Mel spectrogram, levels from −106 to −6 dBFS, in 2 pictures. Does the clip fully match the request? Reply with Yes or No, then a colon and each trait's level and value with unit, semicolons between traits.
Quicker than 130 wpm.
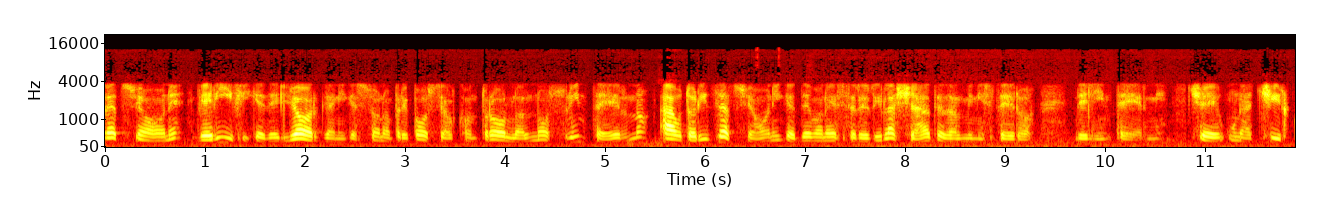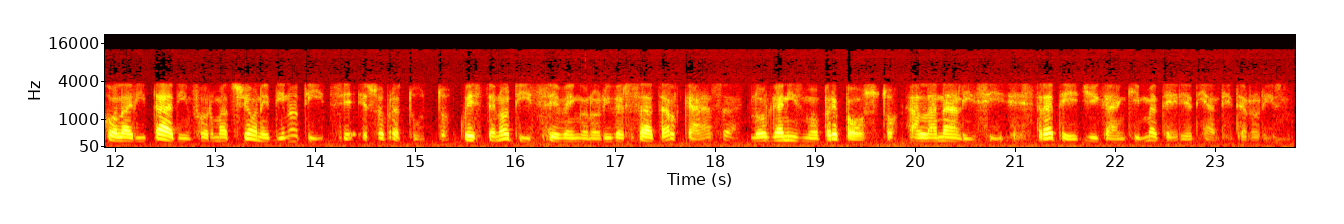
No: slow, 115 wpm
